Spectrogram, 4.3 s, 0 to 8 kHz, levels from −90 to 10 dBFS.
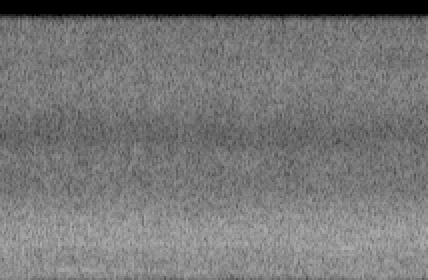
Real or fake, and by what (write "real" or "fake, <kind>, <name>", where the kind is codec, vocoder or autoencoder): fake, codec, DAC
